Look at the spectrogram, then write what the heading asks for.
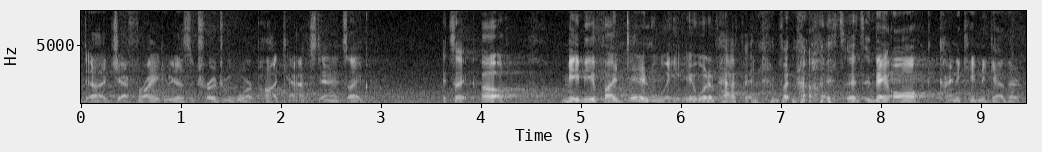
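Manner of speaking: usual speaking voice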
